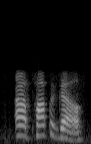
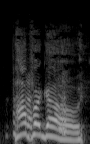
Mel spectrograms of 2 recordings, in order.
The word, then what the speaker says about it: Papago: Papago. Papago, yeah.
